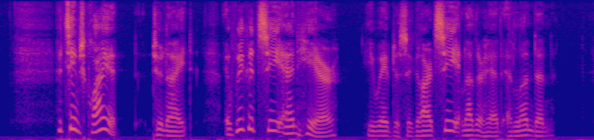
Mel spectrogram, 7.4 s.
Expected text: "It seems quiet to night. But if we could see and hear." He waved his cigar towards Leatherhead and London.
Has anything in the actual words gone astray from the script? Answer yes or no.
yes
